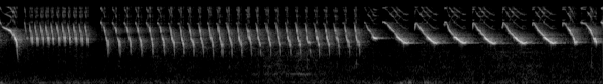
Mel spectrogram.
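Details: Canary singing a fast trill of down-slurred notes, a brief break, then a long rapid high trill, ending in a slower run of loud downward-sweeping whistles about three per second.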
